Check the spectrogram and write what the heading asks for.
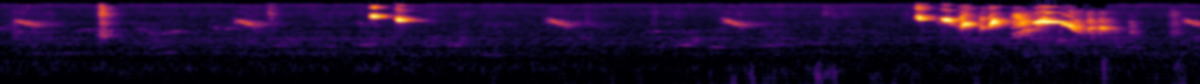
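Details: Female European goldfinch giving short, thin, high call notes spaced about every second, then a rapid tinkling twitter near the end; quiet background.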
